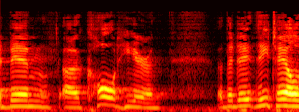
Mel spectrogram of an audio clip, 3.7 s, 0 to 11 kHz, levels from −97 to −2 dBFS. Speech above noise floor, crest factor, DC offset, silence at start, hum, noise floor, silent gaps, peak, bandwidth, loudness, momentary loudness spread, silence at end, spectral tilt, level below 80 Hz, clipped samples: 34 dB; 20 dB; under 0.1%; 0 s; none; -61 dBFS; none; -8 dBFS; 7.8 kHz; -30 LUFS; 15 LU; 0 s; -6 dB/octave; -60 dBFS; under 0.1%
